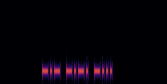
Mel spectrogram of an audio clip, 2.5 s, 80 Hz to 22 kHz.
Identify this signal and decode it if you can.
Morse code, heard as a keyed tone, about 40 wpm, 700 Hz. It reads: KCB
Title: USA Call Sign Postfixes - 3 Letters 40wpm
